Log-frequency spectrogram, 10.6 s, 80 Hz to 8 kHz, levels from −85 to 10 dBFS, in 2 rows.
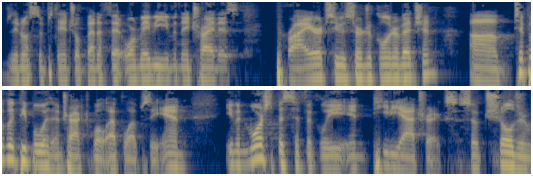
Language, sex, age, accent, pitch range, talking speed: English, male, 20-39, American, 110-125 Hz, 160 wpm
